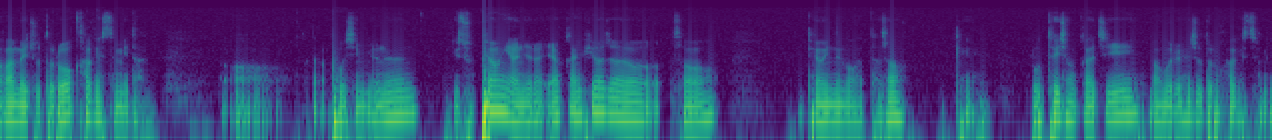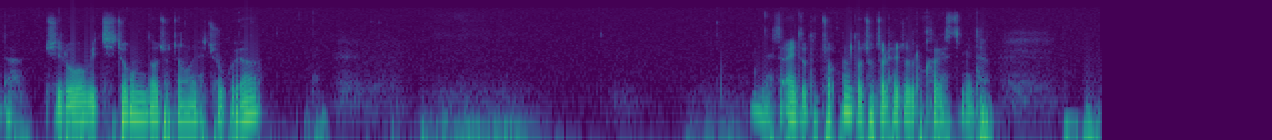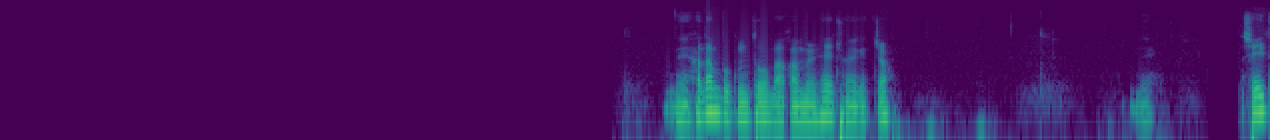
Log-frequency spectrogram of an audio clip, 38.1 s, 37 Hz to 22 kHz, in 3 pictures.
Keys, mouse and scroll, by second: 1.8 r, 3.3 r, 9.6-10.2 scroll down 3, 10.2-11.1 scroll up 2, 11.1 g, 15.7 r, 16.6-17.0 scroll down 1, 17.7 s, 20.0-20.4 scroll down 1, 20.6 shift+middle click, 21.3 middle click, 21.7-22.1 scroll down 1, 22.1 middle click, 22.6-23.3 scroll up 2, 23.3 KP_3, 24.3-24.6 scroll up 1, 24.7 shift+middle click, 25.4 g, 30.6-31.1 scroll down 1, 31.7 shift+middle click, 32.3 KP_3, 32.6-33.0 scroll up 3, 33.0 shift+middle click, 33.2 shift+middle click, 33.8 Tab, 34.0 Tab, 34.0 ctrl+z, 34.9-36.3 right drag, 36.3-37.1 middle drag, 37.1-37.9 scroll down 1, 37.9-38.1 middle drag.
